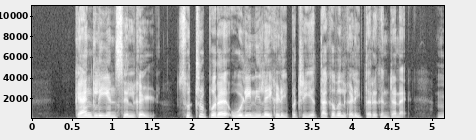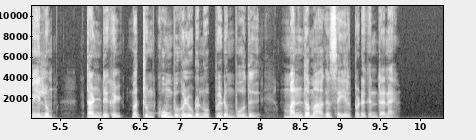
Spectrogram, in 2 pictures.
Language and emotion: Tamil, neutral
